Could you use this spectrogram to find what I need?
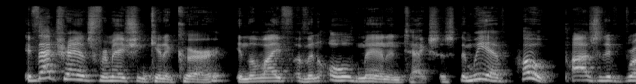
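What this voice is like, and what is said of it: Usual voice. Nothing is said of it.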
